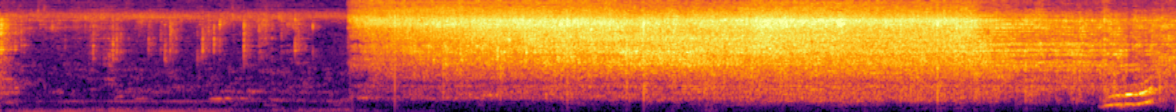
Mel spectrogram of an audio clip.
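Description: Ginger paste dropped into hot oil for a vegetarian cauliflower and potato dish erupts into a loud, steady sizzle after a quieter start, then fades slightly with a few clinks near the end.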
